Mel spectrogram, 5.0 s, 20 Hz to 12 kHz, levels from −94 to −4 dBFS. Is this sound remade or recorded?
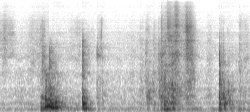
remade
